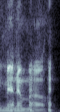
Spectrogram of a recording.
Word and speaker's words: Minimo: Minimo is like the slimmed down version, but see, now I know it's got to be Minimo because the other one was Maximo. It's got to be Minimo. You pronounced it correctly.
